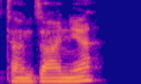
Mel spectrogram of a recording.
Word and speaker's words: Tanzania: When we flew to Amsterdam and then we landed at the Kilimanjaro airport, and then we actually drove a buttload in Tanzania, which is how they say it. So Tanzania. – Well, it's not Tanzania, it's Tanzania.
